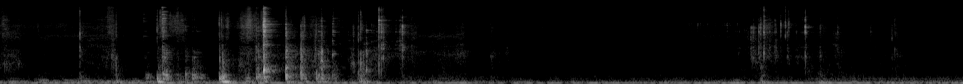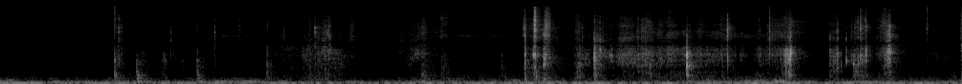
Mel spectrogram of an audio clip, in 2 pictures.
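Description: Scissors snipping paper in two runs of short cuts, about two seconds in and again near the end, with quieter paper handling between.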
